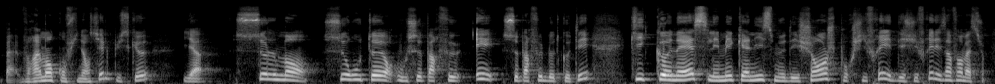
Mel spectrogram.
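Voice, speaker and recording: A man's voice: high voice, animated, a little fast, a little mellow. A man hosting a tech tutorial, walking through a topic over diagrams in a patient, step-by-step way with casual asides.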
